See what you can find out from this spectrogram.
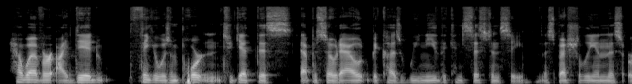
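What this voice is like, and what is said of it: Sick, under-the-weather voice. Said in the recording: “I am under the weather a little bit ... tell by my voice ... I am a little bit sick”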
